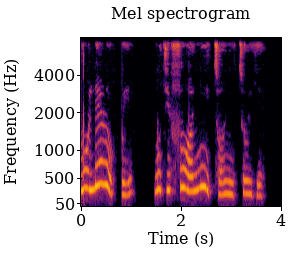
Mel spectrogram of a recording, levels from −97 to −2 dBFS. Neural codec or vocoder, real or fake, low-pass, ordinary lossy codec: none; real; 7.2 kHz; Opus, 64 kbps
